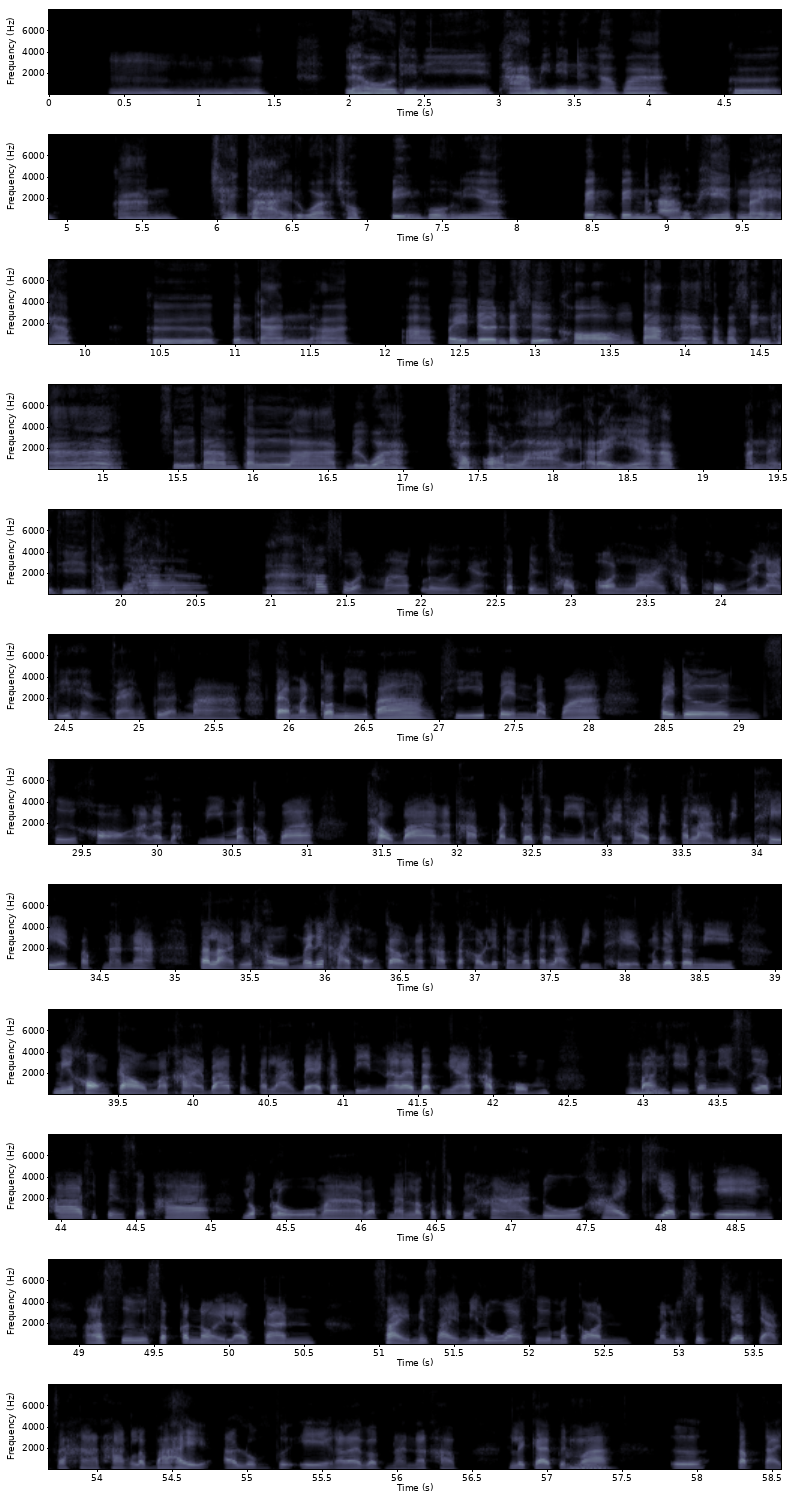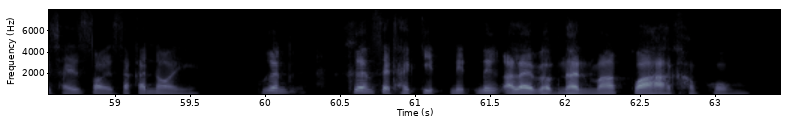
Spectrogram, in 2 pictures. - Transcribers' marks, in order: laughing while speaking: "ระบาย"; laughing while speaking: "แบบนั้นมากกว่า"
- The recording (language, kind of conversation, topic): Thai, advice, จะทำอย่างไรให้มีวินัยการใช้เงินและหยุดใช้จ่ายเกินงบได้?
